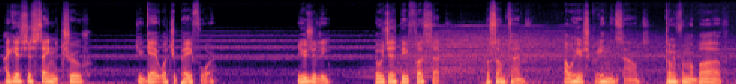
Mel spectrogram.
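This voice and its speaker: A man narrating true horror stories in a calm, even storytelling manner. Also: fairly low pitch, normal speed, long pauses, slight background noise. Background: faint background music.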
